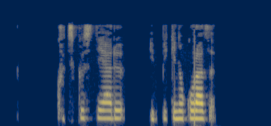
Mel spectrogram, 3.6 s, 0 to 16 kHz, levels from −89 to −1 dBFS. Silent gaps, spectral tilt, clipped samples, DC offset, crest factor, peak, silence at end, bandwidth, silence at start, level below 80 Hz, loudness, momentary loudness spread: 1.67-1.99 s, 2.10-2.16 s; -3.5 dB/octave; under 0.1%; under 0.1%; 22 dB; -2 dBFS; 0.75 s; 8 kHz; 0.75 s; -58 dBFS; -23 LUFS; 20 LU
